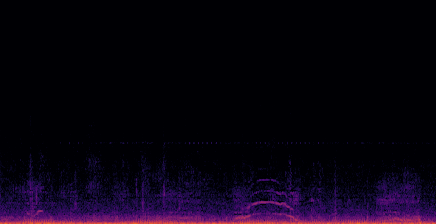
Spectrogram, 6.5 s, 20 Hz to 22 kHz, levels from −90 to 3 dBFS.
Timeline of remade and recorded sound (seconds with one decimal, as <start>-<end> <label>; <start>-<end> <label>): 0.0-1.5 recorded; 1.5-2.8 remade; 2.8-3.3 recorded; 3.3-3.8 remade; 3.8-4.9 recorded; 4.9-6.5 remade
